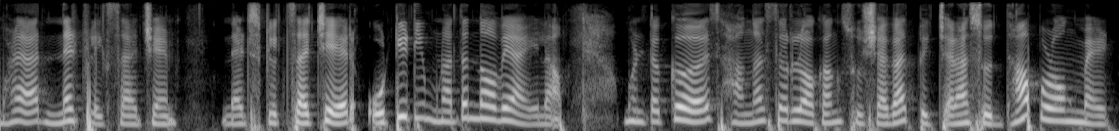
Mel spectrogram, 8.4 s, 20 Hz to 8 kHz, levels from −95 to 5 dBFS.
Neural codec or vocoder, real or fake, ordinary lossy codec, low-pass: none; real; none; 7.2 kHz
